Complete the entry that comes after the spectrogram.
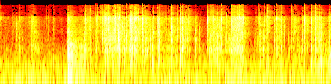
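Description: A small, thin, flexible, pale grey-blue metallic foil Pop Mart blind box pouch from the Zsiga Walking Into The Forest series, probably holding a figure, is held and pulled open with the fingertips and nails. After a quiet, faint rustle, a sudden loud burst of bright, sharp foil crinkling and crumpling begins. It continues in dense crackling waves with short, dry snaps and almost no low end.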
